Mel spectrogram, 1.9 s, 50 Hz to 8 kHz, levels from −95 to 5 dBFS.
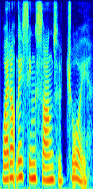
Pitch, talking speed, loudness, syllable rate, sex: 210 Hz, 225 wpm, -17 LUFS, 4.1 syllables/s, female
